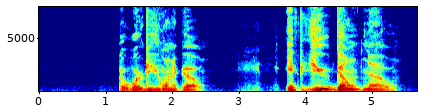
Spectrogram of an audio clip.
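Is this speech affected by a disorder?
Yes: partial laryngectomy after throat cancer; one vocal cord remaining.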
